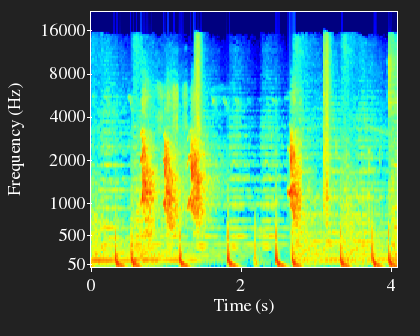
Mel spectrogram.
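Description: Background music with a deep bass beat whose hits slide down in pitch, over which a dog barks in short yips about four times, three close together in the first second and a half and one more near the end.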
